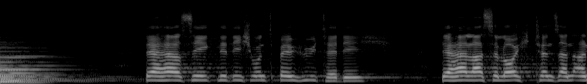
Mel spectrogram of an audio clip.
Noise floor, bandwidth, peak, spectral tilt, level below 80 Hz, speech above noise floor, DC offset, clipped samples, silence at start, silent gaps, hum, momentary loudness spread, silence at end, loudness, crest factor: -64 dBFS; 19 kHz; -14 dBFS; -5.5 dB/octave; -68 dBFS; 32 dB; under 0.1%; under 0.1%; 0 s; none; none; 14 LU; 0 s; -33 LUFS; 18 dB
